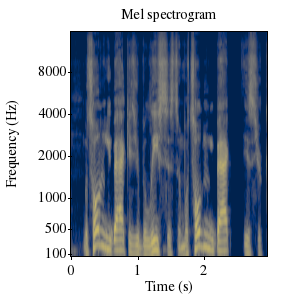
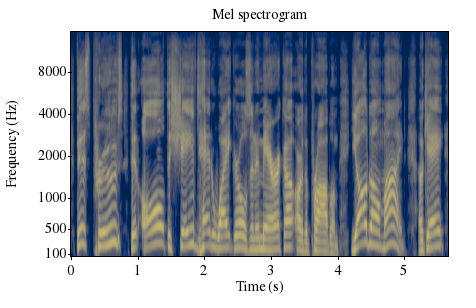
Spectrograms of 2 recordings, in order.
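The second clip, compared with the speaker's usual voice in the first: ordinary talk, nothing marked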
